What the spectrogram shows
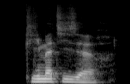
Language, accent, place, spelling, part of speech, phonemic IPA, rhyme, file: French, France, Lyon, climatiseur, noun, /kli.ma.ti.zœʁ/, -œʁ, LL-Q150 (fra)-climatiseur.wav
- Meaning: air conditioner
